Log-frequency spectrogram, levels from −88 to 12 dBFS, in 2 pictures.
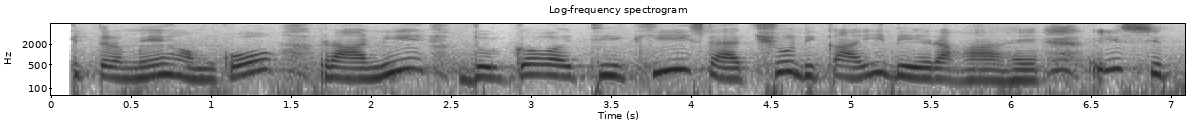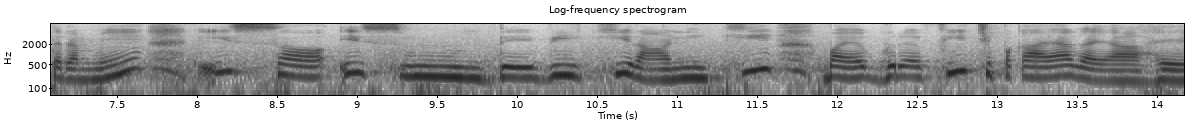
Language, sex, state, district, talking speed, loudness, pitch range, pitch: Hindi, female, Chhattisgarh, Bastar, 100 wpm, -13 LUFS, 205-285 Hz, 230 Hz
